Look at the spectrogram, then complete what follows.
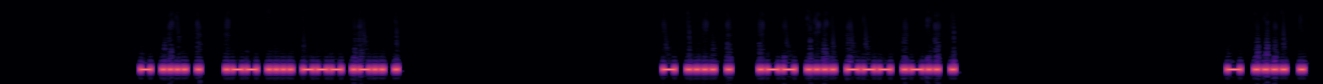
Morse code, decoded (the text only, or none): THE WHOLE THE WHOLE THE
